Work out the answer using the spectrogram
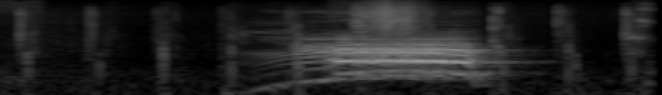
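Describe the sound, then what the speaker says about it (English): A cow in the video game Rising World lets out one long, loud moo that rises and fades, set between sparse clicks and clatter from the game. "Dang cow."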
